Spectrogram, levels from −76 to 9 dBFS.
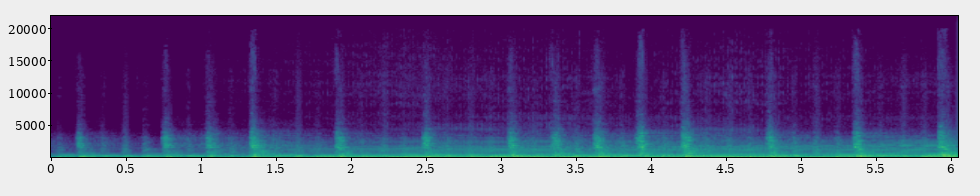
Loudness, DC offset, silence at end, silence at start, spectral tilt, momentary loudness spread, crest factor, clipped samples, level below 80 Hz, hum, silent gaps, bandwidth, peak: -21 LUFS; under 0.1%; 0 s; 0 s; -7.5 dB/octave; 6 LU; 16 dB; under 0.1%; -24 dBFS; none; none; 16 kHz; -2 dBFS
